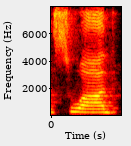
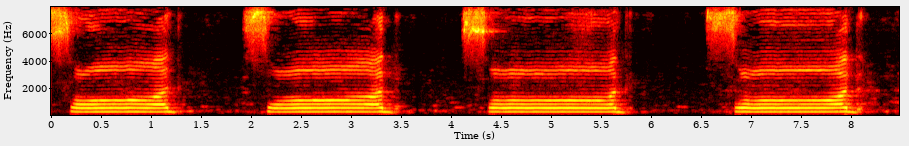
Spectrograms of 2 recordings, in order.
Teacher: سین کی طرح ہمیں نہیں پڑھنا ہے، سین کی آواز باریک ہوتی ہے اور صاد کی آواز موٹی ہوتی ہے. صاد کو ادا کرتے وقت واو کی آواز بالکل نہیں آنی چاہیے، ہونٹوں کو گول نہیں کرنا ہے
